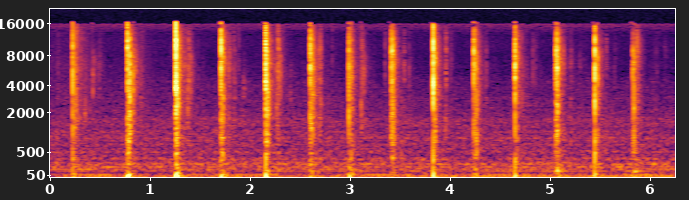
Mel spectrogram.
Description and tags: Steps on a rocky surface.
